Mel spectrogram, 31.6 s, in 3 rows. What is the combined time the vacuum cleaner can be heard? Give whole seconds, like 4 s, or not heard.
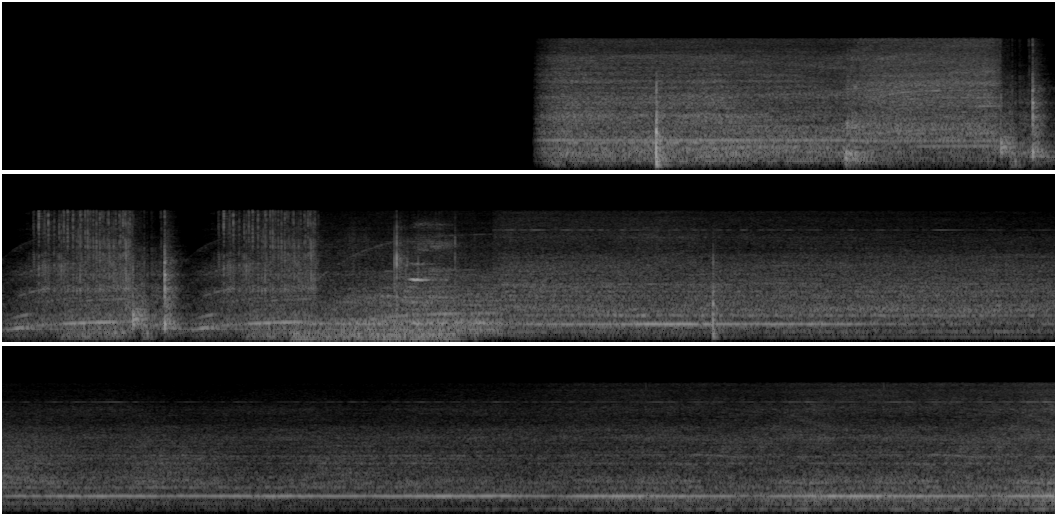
26 s.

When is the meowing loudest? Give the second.
15 s.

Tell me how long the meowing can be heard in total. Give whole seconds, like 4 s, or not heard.
2 s.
